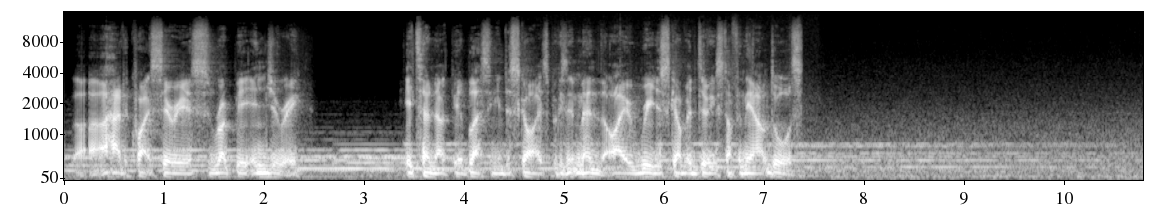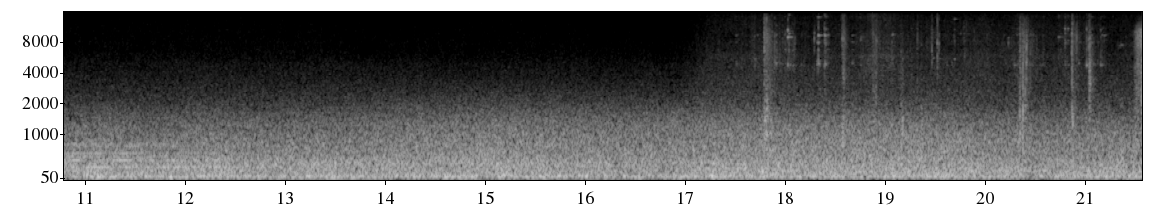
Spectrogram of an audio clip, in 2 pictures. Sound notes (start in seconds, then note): 10.4 soft, muffled gentle breeze; 17.5 boots crunching on snow and rock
